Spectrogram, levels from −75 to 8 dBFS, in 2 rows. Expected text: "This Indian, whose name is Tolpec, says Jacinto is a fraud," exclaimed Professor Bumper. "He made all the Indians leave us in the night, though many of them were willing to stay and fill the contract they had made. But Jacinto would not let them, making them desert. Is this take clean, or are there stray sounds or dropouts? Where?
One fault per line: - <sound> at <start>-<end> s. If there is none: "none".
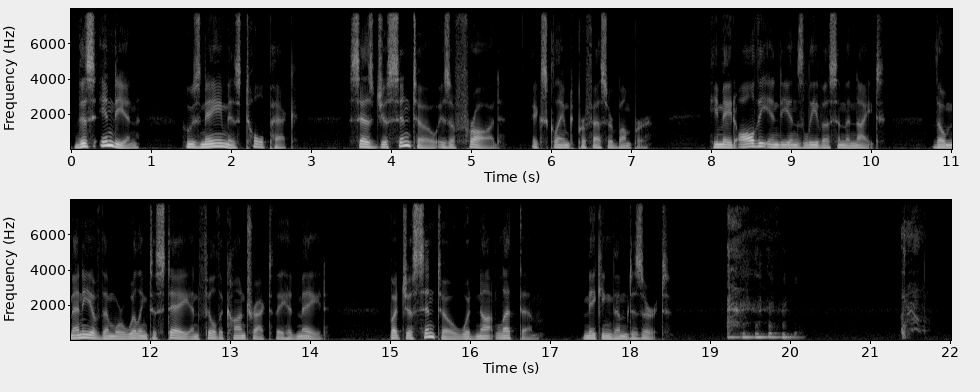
- laugh at 19.2-20.2 s
- cough at 21.4-21.8 s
